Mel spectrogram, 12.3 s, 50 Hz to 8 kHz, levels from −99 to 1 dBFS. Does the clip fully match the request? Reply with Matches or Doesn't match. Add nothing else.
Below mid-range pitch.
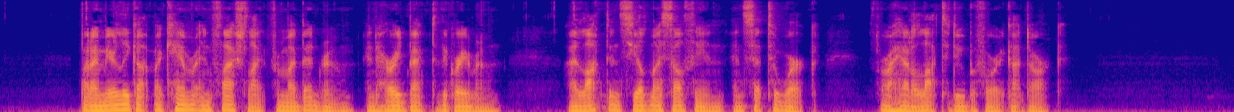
Matches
